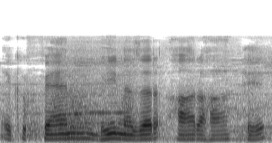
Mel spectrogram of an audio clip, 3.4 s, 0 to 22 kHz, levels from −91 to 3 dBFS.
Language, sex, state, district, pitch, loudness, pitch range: Hindi, male, Madhya Pradesh, Dhar, 125 Hz, -16 LUFS, 120-135 Hz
